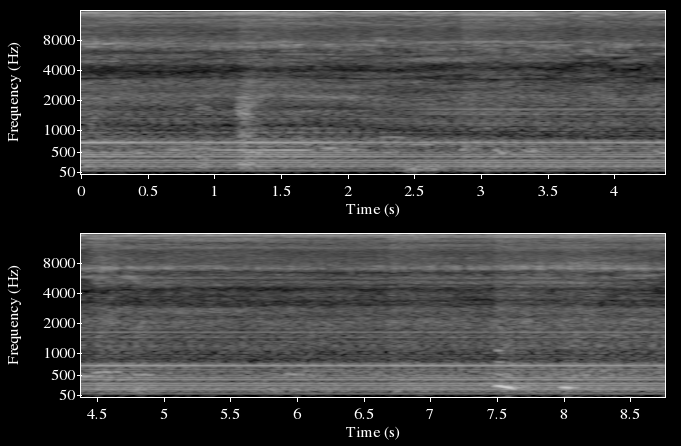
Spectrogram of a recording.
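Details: Nebulizer treatment given for a cough: continuous droning hum with a steady tone from the compressor running.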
